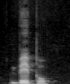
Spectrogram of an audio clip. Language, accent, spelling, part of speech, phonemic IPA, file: French, France, bépo, noun, /be.po/, LL-Q150 (fra)-bépo.wav
- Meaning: the French equivalent of the Dvorak Simplified Keyboard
